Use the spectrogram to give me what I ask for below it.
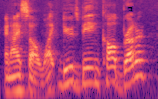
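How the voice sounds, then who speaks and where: A man's voice: on the high side, sing-song, fairly quick, a little mellow, breathy edge. A man co-hosting a casual podcast, telling a profane travel story and laughing often. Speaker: podcast co-host. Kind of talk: casual chat.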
